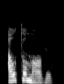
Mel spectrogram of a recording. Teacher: Repare que o A é pronunciado com mais intensidade que a letra U. Automóvel. O U quase não aparece, por isso ele é chamado de semivogal.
